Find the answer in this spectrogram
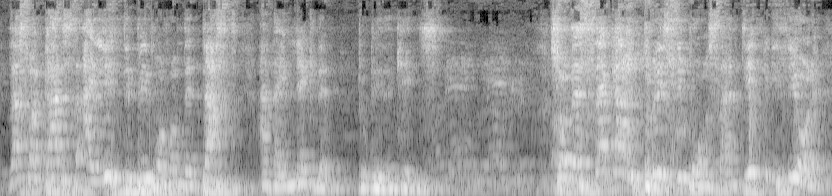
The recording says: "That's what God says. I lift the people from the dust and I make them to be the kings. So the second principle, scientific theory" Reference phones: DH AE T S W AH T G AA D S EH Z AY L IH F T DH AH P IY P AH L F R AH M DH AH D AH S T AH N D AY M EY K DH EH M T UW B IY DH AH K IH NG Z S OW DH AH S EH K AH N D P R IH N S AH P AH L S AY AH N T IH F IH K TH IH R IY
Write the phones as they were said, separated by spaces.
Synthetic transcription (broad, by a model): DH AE T S W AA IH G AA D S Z AY L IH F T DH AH P IY P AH L F R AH M DH AH D AH S T AH N D AY M EY K DH EH M T UW B IY DH AH K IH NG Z S OW DH AH S EH K AH N D P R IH N S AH P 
